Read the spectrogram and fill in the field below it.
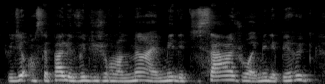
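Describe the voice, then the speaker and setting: A woman's voice: on the low side, fairly even intonation, rapid-fire. Frank woman vlogger talking straight. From France. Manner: frank and direct, addressing viewers as girls. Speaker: natural hair vlogger. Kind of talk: casual vlog talk to viewers.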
